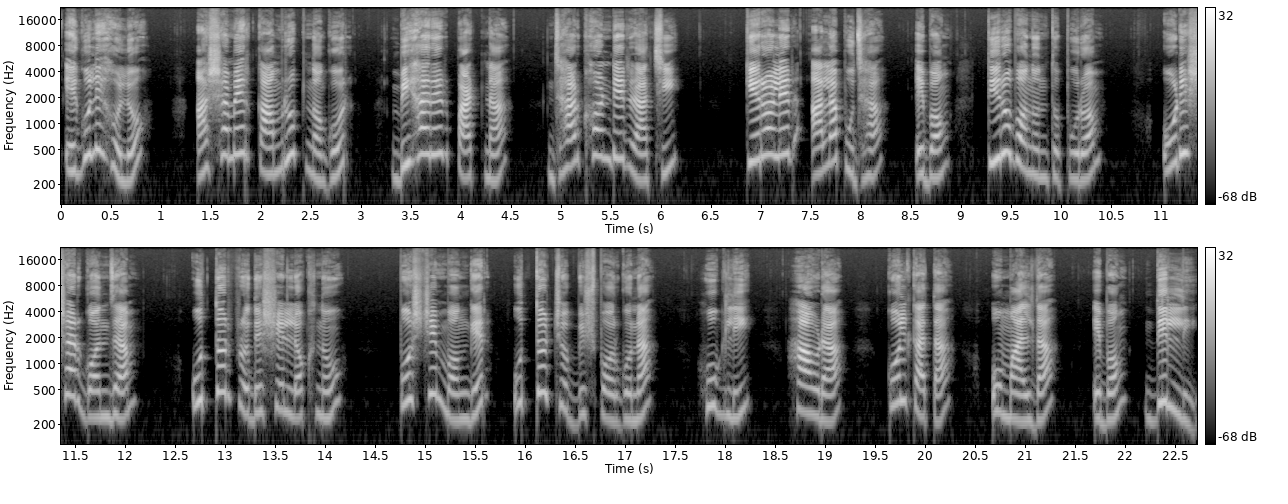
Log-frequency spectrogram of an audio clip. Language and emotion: Bengali, neutral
